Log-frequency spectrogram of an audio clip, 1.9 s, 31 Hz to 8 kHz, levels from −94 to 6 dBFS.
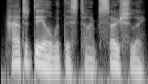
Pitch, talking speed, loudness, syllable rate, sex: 100 Hz, 225 wpm, -17 LUFS, 6.3 syllables/s, male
